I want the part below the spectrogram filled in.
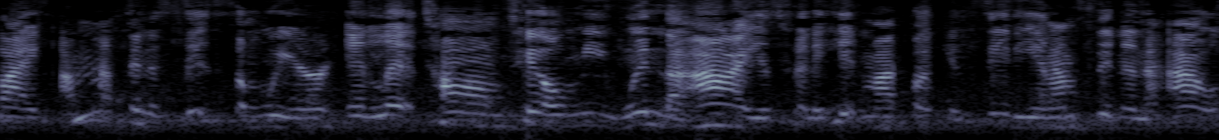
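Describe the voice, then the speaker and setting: A woman of medium pitch speaks in an animated tone at a moderate pace against noticeable background noise. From California. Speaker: social media poster. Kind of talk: casual rant to camera.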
